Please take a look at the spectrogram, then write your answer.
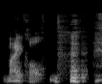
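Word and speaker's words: Michal: daughter of King Saul mishal or we sometimes pronounce her name Michael so Michael loves David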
